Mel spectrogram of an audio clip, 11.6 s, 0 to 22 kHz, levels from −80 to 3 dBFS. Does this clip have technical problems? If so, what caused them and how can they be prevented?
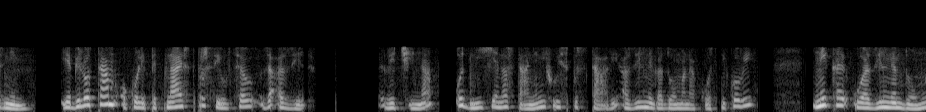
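Yes. Throughout the speech there is grainy distortion that tracks the signal, with the quietest passages turning gritty or sputtering. This is low bit depth without dither, likely 8-bit rounding, leaving error only about 35 dB below the signal. Keeping a higher word length, or adding dither before any reduction, prevents it.

From 3.78 to 3.86 s a burst of packet loss occurs: the receiver held and faded the last sound for about 60 ms, then resumed after roughly 60 ms of audio was skipped. A larger jitter buffer and a more stable network connection prevent this.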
